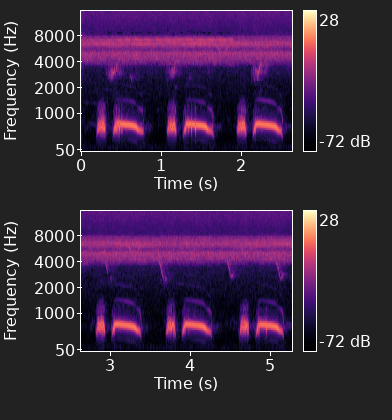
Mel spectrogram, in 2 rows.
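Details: Spotted dove cooing in the thổ pha manner, a wild-caught bird, 30/11/2020: six evenly spaced phrases of a clipped hollow note and a longer falling coo, roughly one per second; a single click at the end over soft hiss.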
